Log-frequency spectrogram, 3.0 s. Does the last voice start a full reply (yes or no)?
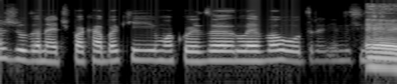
yes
